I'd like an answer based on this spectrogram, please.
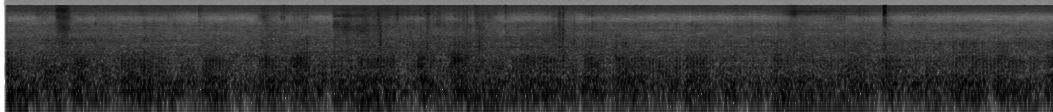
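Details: Tabby kitten, hungry for milk, nursing from a Siamese cat; a steady low rumbling purr runs unbroken through the whole recording, with a few faint clicks and soft rustles.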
